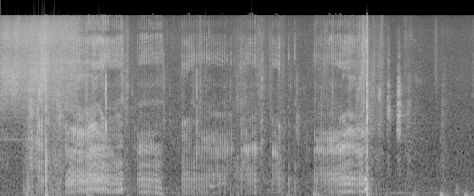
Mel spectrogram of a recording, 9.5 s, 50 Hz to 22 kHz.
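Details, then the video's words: Sammy the puppy growling while playing tug of war, recorded July 25, 2011; bursts of rough, low growling last one to two seconds each, separated by short pauses, with scuffling and tugging noises throughout. "Cute Puppy Sammy Tuggle War!"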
